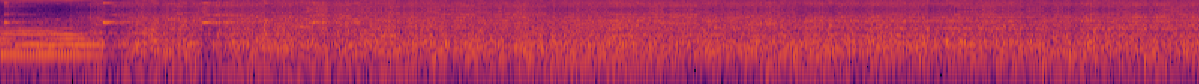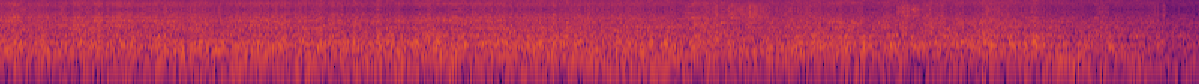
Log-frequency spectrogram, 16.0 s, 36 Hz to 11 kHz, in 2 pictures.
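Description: A diesel locomotive's horn cuts off under a second in. Then a short freight train led by an EMD GP40-2 rolls past at close range: a steady heavy rumble with wheels clattering over the rail joints and some wheel squeal. It fades out near the end.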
